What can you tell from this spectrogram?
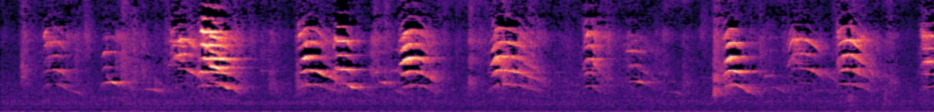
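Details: Young cat named Min, a kitten: high, thin meows that slide downward, given in irregular bursts roughly every one to two seconds over steady low background hum.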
